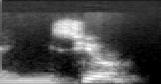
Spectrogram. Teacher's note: Tiene el acento en la última sílaba, en ció. Además, es una palabra aguda que termina en vocal.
